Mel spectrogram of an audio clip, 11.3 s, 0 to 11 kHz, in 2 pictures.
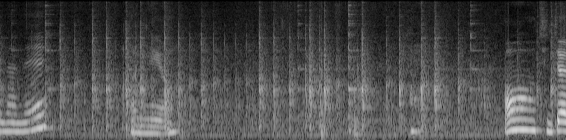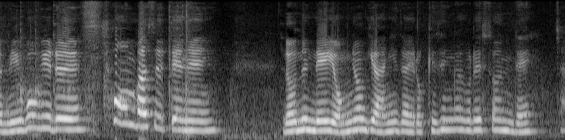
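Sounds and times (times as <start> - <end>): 
speech: 0.0 - 0.6, 1.3 - 1.9, 5.0 - 7.9, 8.5 - 11.1
ceramic bowls and dishes clinking and clattering: 0.0 - 7.8
low hum: 0.0 - 11.2.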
